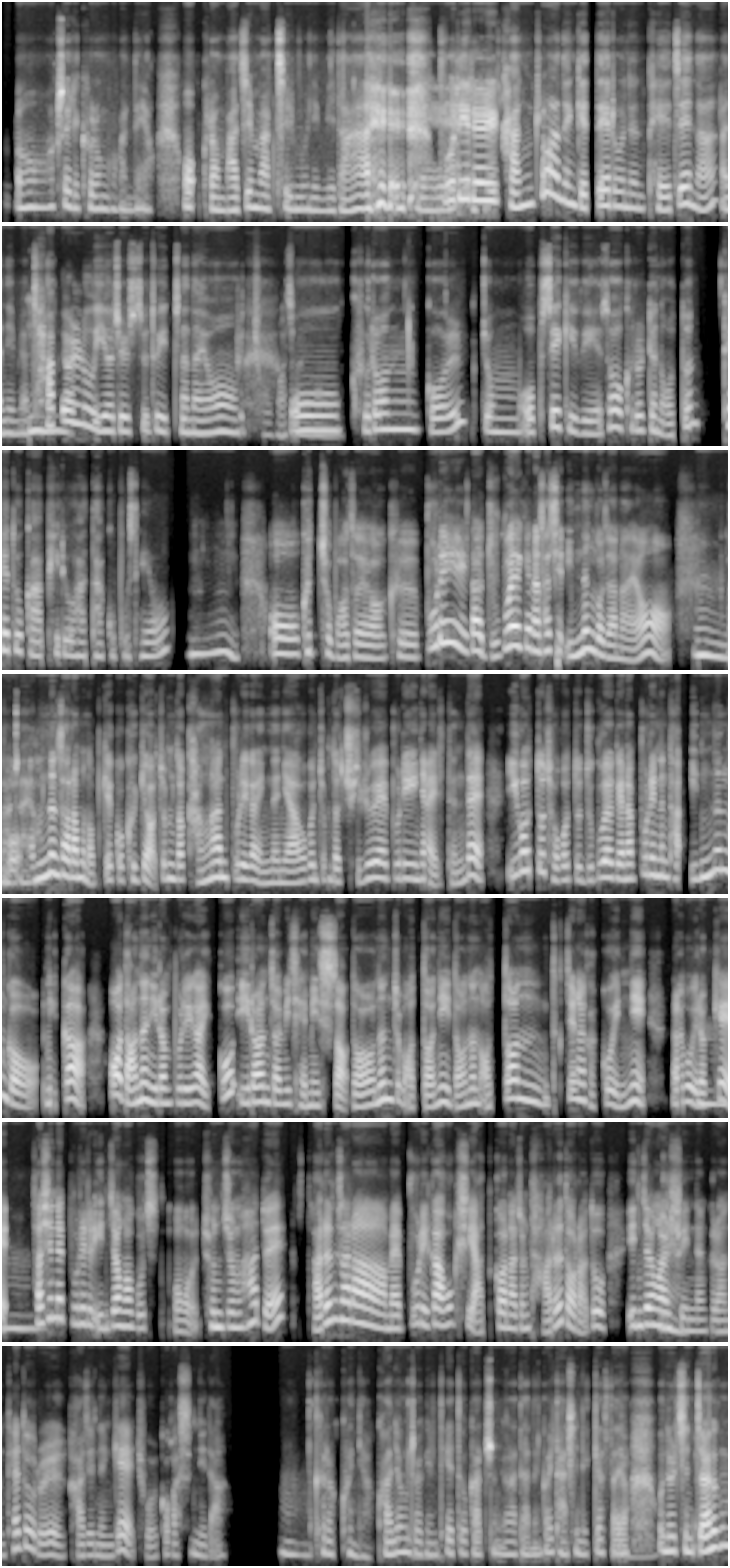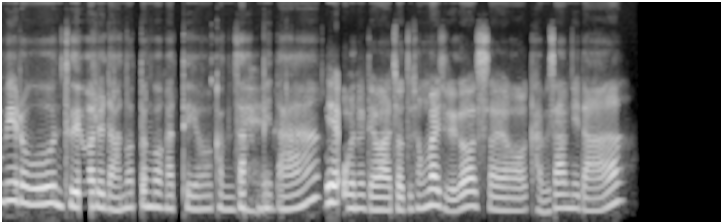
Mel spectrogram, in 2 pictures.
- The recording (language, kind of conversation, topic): Korean, podcast, 세대에 따라 ‘뿌리’를 바라보는 관점은 어떻게 다른가요?
- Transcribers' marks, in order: laugh; other background noise; tapping; other noise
